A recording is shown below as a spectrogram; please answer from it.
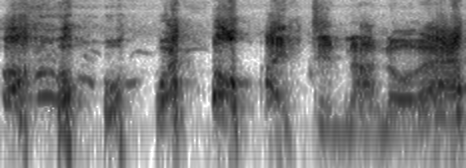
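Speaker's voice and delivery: very high, very slow giggling speech. Reacting to a surprising fact, laughing while talking. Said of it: "I shouldn't be laughing".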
